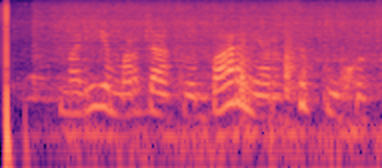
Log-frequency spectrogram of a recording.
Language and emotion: Russian, neutral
